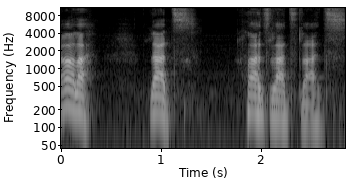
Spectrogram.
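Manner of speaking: put-on accent wandering between Welsh and Irish. Voicing a character who calls out to the lads, bit welsh or irish accent. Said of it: "I'm a bit of a bit Welsh now, but or Irish apparently".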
